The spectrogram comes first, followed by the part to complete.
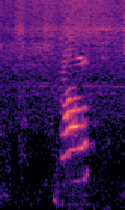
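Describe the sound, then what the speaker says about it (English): A cat meows once, a short, fairly clear call near the microphone in an otherwise quiet room, with no talk over it. "My cat wants to come in on the video."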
